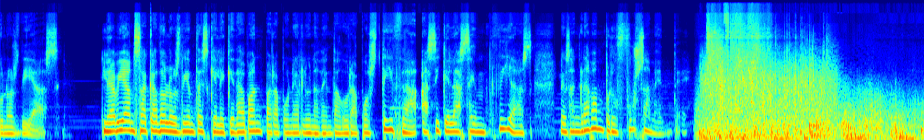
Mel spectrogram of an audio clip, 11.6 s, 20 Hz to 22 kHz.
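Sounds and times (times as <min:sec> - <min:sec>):
speech: 0:00.0 - 0:11.2
loud thunderclap from a strong storm rolling into a deep rumble: 0:08.7 - 0:11.5.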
